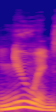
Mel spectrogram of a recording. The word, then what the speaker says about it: Nguyen: Okay, Nguyen.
